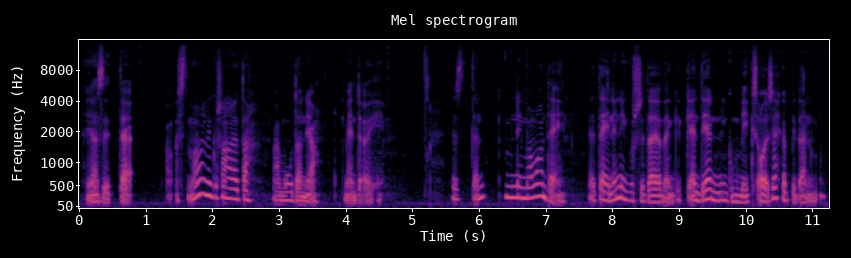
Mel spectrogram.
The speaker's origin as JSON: {"language": "Finnish", "country": "Finland", "also_born_or_lived": "Arizona, United States / Naples, Italy", "moved": "as an adult", "said": "mä muutin takaisin Suomeen"}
